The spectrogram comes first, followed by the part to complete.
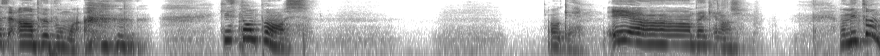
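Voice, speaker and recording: A woman's voice: fairly high pitch, a bit bright. Young woman vlogger, self-mocking chatter, clip-on mic, windy outdoor noise. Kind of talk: casual vlog chat. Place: outdoors on a farm and at home. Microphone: wireless clip-on mic.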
